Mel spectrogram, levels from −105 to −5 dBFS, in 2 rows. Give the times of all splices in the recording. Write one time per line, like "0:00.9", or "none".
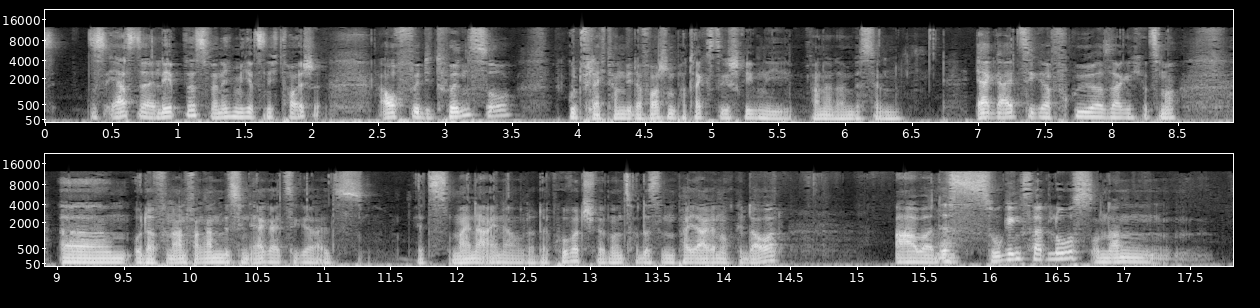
none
